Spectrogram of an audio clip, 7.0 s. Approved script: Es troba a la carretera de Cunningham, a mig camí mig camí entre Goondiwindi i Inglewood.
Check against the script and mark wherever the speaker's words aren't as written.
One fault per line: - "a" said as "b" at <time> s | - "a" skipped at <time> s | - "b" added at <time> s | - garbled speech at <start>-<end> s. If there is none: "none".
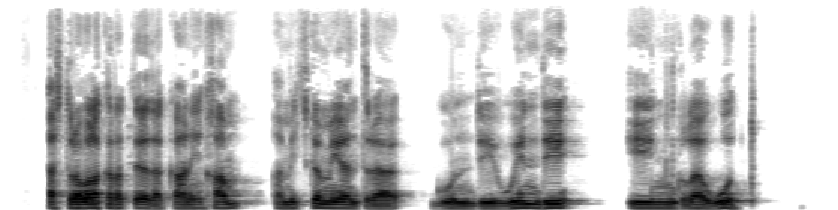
- "mig camí" skipped at 2.8 s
